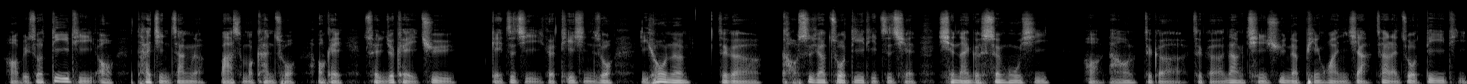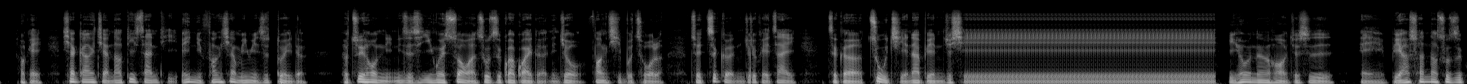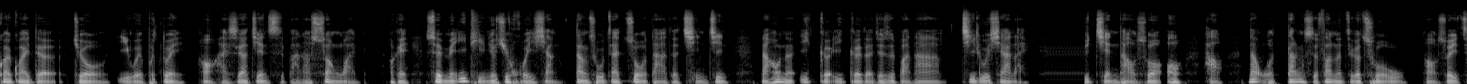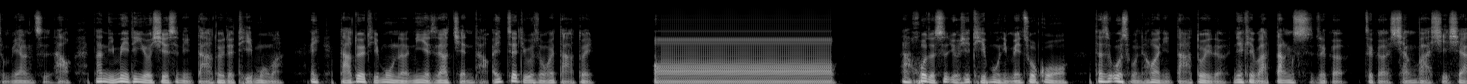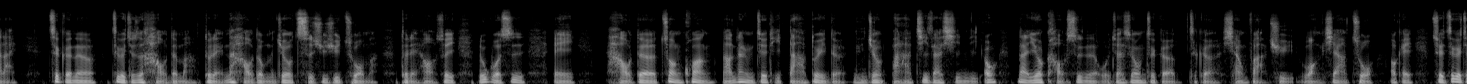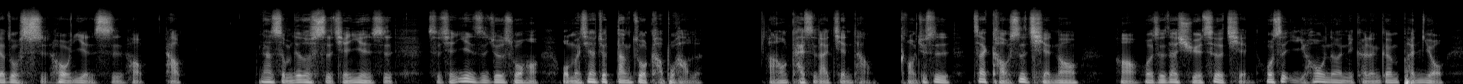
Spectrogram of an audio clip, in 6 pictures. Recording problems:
audio freezing; at 24 s for 2.5 s, at 40 s and at 51 s for 1.5 s

